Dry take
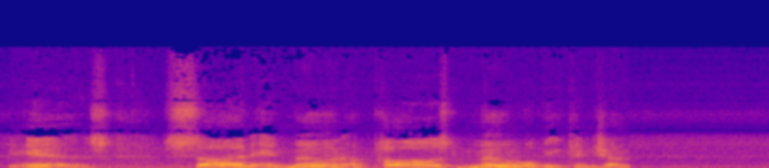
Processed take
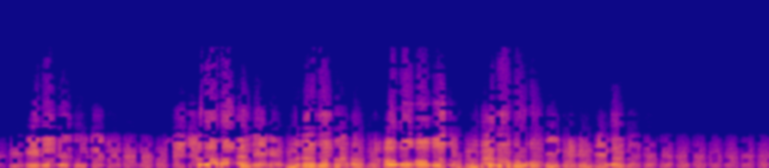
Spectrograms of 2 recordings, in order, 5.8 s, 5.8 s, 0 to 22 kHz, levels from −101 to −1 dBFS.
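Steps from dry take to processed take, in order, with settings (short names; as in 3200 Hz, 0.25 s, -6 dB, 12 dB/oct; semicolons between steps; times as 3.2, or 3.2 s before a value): random spectral dropouts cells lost 24%; low-pass opened by the level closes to 1700 Hz, open at -19.5 dBFS; HPF 660 Hz 6 dB/oct; low-pass opened by the level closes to 2000 Hz, open at -25.5 dBFS; dynamic EQ 1400 Hz, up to -7 dB, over -51 dBFS, Q 0.83; AGC gain up to 6.5 dB; on a send: dark delay 0.143 s, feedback 81%, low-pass 1200 Hz, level -19 dB; on the sum: beating tremolo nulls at 8.2 Hz; gain +1.5 dB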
